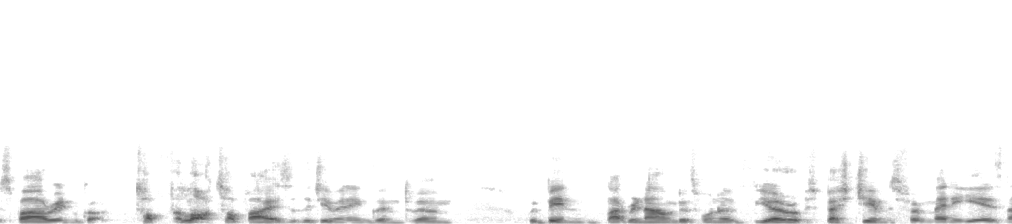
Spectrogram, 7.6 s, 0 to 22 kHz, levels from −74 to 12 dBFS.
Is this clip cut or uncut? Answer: uncut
